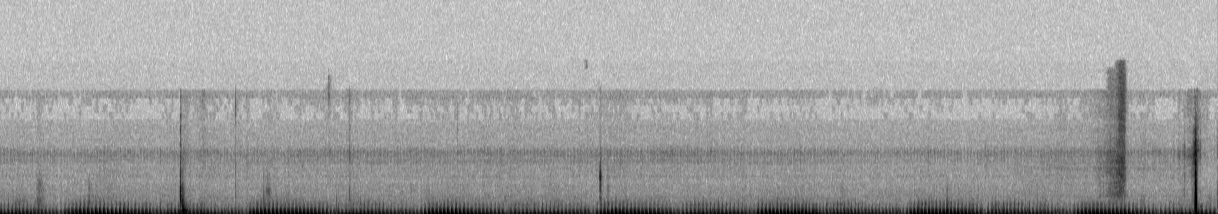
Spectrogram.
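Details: Kittens waking up their owner in the morning while purring, a rhythmic low rumble alternating between inhale and exhale roughly every second, with sporadic sharp clicks and a soft thump at the end.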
